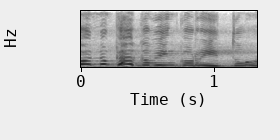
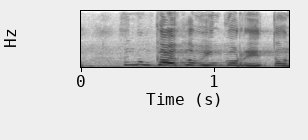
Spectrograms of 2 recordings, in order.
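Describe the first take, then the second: First: Higher, half-laughing fake sob; playful fake crying over the wrong shoes; mock crying. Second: Lightly raised, exasperated question; a hint of helpless dismay; retold dismay. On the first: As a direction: whine it like a mock lament. Repeats same question, half-crying laugh. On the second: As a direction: ask your child what to do with this. Retold asking child, wrong shoe size.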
